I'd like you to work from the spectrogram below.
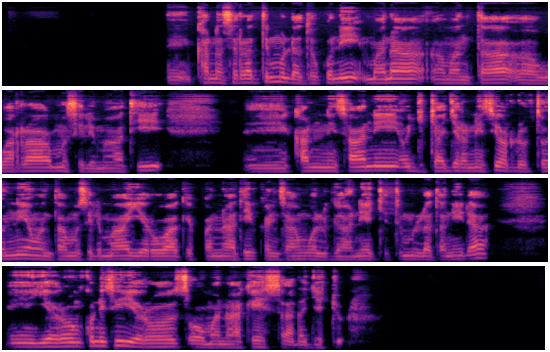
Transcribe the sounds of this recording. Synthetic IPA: kɐnɐsɪrːɐt̪ːɪmʊlːɐt̪ʊkʊnɪmɐnɐːmɐnt̪aːwɐrːaːmʊslɪmaːt̪iː | kɐnɪsaːnhɔd͡ʒːɛt͡ʃːaːd͡ʒɪɾɐnisɪhɔɾd̪ʊft̪oːnːɪɐmɐnt̪aːmʊslɪmaːjɛɾo̞ːwaːkʼɪfːɐnːaːt̪iːfkɐnɪsaːnwɐlɡɐʔɐniːɐt͡ʃːɪt̪ːɪmʊlːɐt̪ɐniːᶑɐ | jɛɾo̞ːŋkʊnɪsɪjɛɾo̞ːsʼo̞ːmɐnaːke̞ːsːaːᶑɐd͡ʒɛt͡ʃːuːᶑɐ̥

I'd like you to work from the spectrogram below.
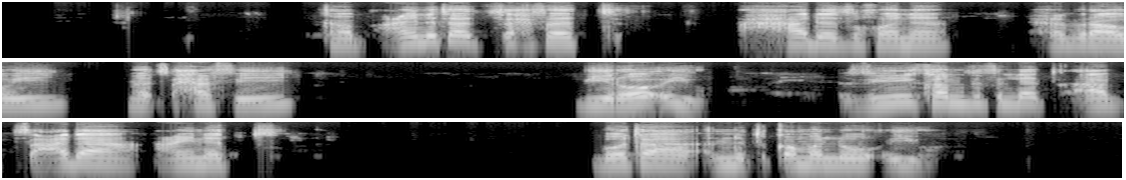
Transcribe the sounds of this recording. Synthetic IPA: kʰaβʕajnɐt̪ʰat̪̚t͡sʼɨħfɐt̪ | ħad̪ɐzɨxo̞nɐ | ħɨβɾawi | mɐt͡sʼħafi | biɾo̞ʔɨjːu | ʔɨzikʰɐmzɨfɨlːɐt̪ʼaβt͡sʼaʕd̪aʕajnɐt̪ | bo̞t̪ʰanːɨt̪ʼɨkʼːɐmɐlːɐwʔɨjːu

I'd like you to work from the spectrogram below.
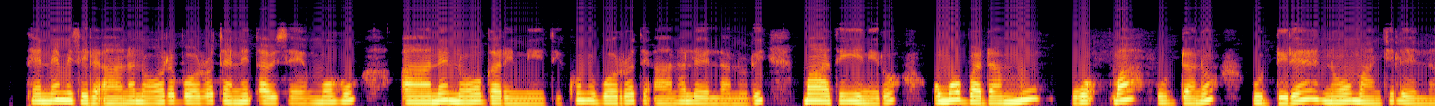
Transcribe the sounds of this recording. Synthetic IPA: t̪ɛnːɛmɪsɪlɛ̰ʔaːnɐnoːɾɛbɔrːɔt̪ɛnːɪt̪ʼɐwɪse̞ːmːɔɦʊ | aːnɛno̞ːɡɐɾɪnːiːt̪ɪkʊnɪbɔrːɔt̪ɛʔaːnɐle̞ːlːɐnʊɾɪ | maːt̪ijɪnɪɾɔ | ʊmɔbɐd̪ɐmːʊ | wɔʔːɐhʊd̪ːɐnɔ | hʊd̪ːɪɾɛnoːmɐnt͡ʃɪle̞ːlːɐ

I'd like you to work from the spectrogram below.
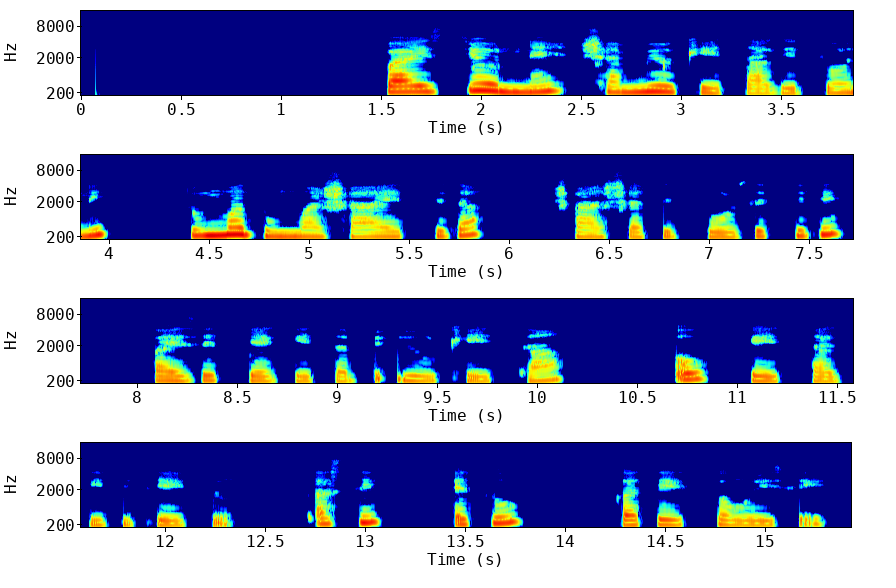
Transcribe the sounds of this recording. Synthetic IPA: b̥ɐjzɪjɔnːɛʃɐmːɪjɔke̞ːt̪ːaːɡɪd̪ːo̞ːnɪ | d̪̥ʊmːɐd̪ʊmːɐʃaːjɛt̪ːɪd̪ɐ | ʃaːʃɐt̪ɪbo̞ːzɛt̪ːɪd̪ɪ | b̥ɐjzɛt̪ːɪjaɡe̞ːt̪ːɐbɛʔɪjɔkʰe̞ːt̪ːaː | ʔɔke̞ːt̪ːaːɡid̪ɪd̪ʼeːɡɪɔ | kʼɐsːɪ | ɛt̪ʊ | ɡ̥ɐt̪e̞ːkːɐwɔjsḛː

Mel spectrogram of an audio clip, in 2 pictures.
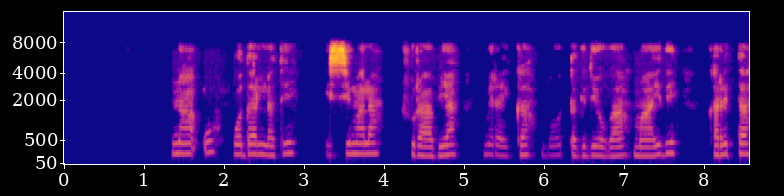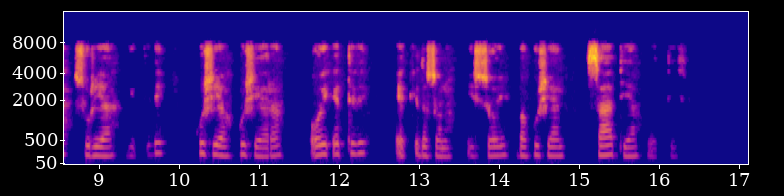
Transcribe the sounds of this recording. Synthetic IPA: naːʔʊwɔd̪ɐlːɐt̪ɪ | ɪsːɪmɐlɐ | ʃʊɾaːbɪja | mɛɾɐjkːɐbo̞ːt̪ːɐɡɪd̪ɪjoːɡaːmaːjɪd̪ɪ | kʰɐɾɛt̪ːɐsʊɾɪjaɡɪt̪ʼːɪd̪ɪ | kʊʃɪjakʊʃɪjaɾɐ | ʔɔjkʼɛt̪ːɪd̪ɪ | ɛkʼːɪd̪ɔsɔnɐɪsːɔjbɐkʊʃɪjɐn | saːt̪ɪjawɔt̪ːiːs

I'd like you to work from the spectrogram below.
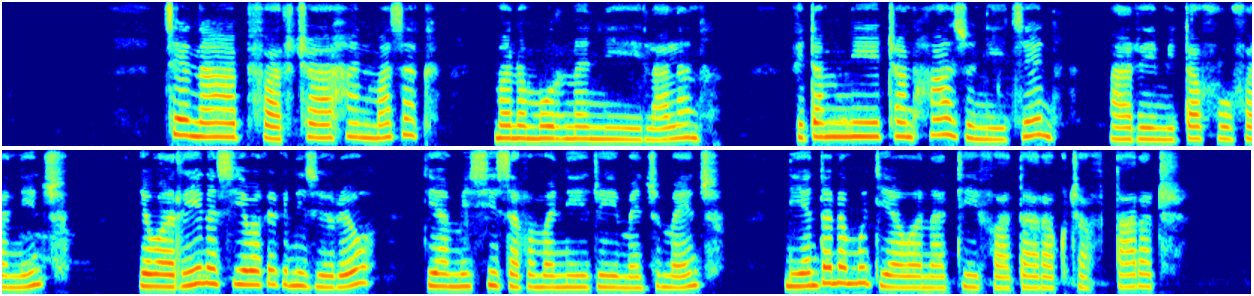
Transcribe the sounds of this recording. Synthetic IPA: t͡senəpi̥v̥aɾuʈ͡ʂəhanimasakə̥ | manamuɾunənilalanə̥ | v̥it̪aminiʈ͡ʂanuhazunit͡senə̥ | aɾimit̪afufanint͡su̥ | ewaɾinəsiewakakiniziɾew | d̪̥iəmisizavəmaniɾimajnt͡sumajnt͡su̥ | niend̪anəmud̪iawanat̪iv̥at̪aɾaku̥ʈ͡ʂəfi̥t̪aɾaʈ͡ʂə̥

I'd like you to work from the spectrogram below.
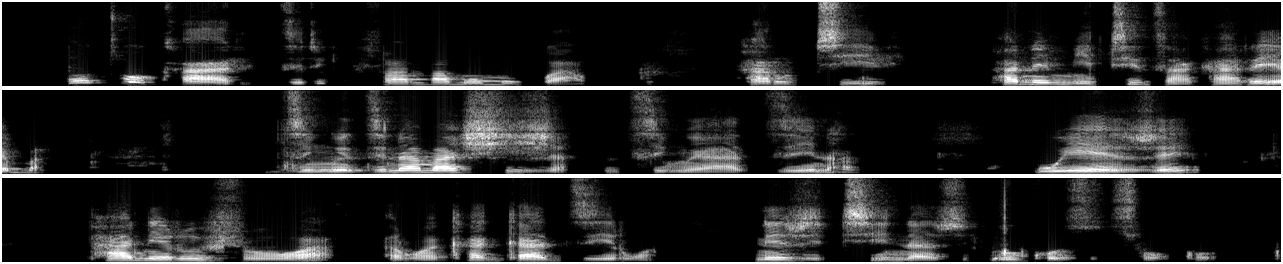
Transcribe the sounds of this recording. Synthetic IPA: mo̞tʰo̞kʰarid͡ziriku̥fambamumuɡʱwaɓwa | kʰaɾutʰiːʋi | pʰane̞mitʰid͡zakʰare̞ɓa | d͡zimwe̞d͡zinamaʃiʒa̰ | d͡zimwe̞ɦad͡ziːna̰ | uje̞ʐe̞ | pʰane̞ruʒowa̰ | rwakʰaɡʱad͡zirwa | ne̞ʐitʰin̤aʐiɗukoʐit͡soːko

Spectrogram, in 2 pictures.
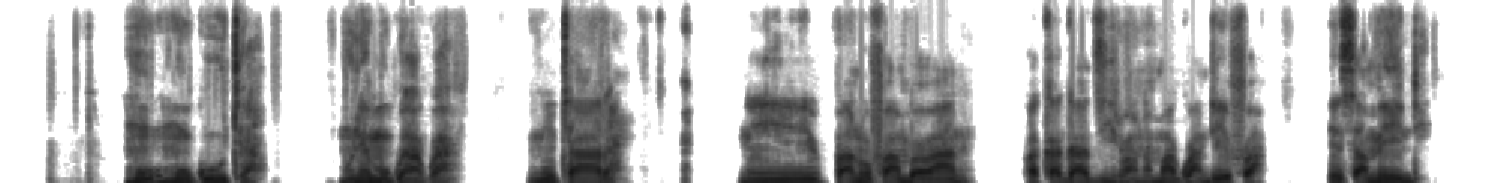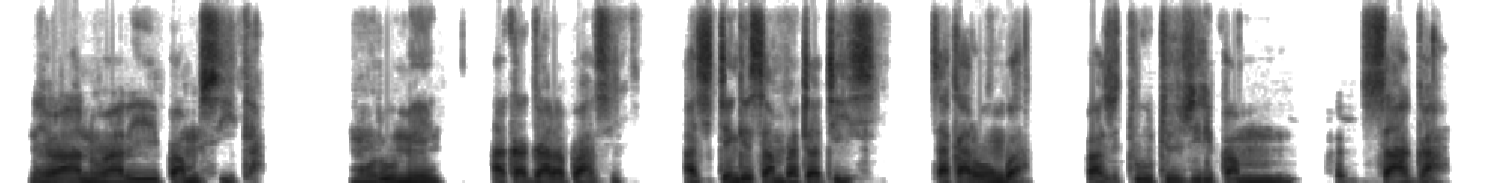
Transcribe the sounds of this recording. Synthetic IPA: muɡʱutʰa | mune̞muɡʱwaɡʱwa | ne̞tʰaɾa | ne̞pano̞fambaʋan̤u | ʋakaɡʱad͡zirwanamaɡʱwande̞fa | esame̞nde | ne̞ʋan̤uʋaripamusiːkḁ | muɾume̞ | akaɡʱaɾapasi | at͡ʃi̥te̞ŋɡe̞sambʱatatʰisi̥ | ʐ̥akaɾo̞ŋɡwa | paʐitʰutuʐiɾipa | saːɡʱa

